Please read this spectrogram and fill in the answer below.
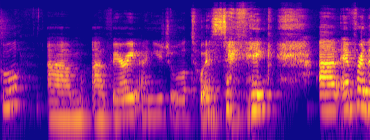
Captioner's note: laughing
